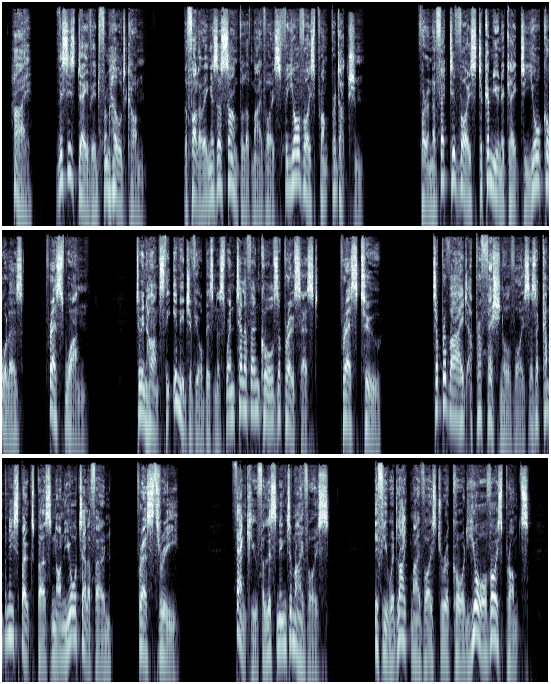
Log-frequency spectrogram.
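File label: English British, male, IVR; voice demos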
